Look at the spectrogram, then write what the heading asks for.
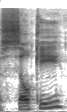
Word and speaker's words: silkie: know ancient oral stories it might be spelled or pronounced selchi s-e-l-c-h-i-e or silky s-i-l-k-i-e and what I found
